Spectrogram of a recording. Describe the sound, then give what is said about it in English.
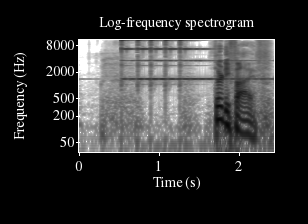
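A bright bell, rung for a correct guess in a measurement guessing game, rings in a quick burst of about six dings, its tone hanging in the air, before a person starts talking over the fading ring. “I think we're going to have to change this to you have to be exactly right to get the bell.”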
